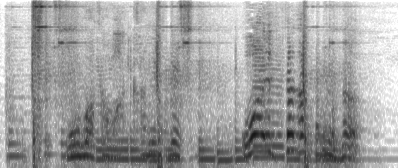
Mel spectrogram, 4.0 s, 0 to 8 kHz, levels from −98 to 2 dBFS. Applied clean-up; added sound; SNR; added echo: neural mask model RNNoise.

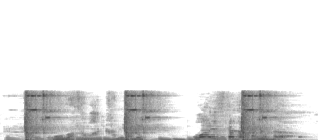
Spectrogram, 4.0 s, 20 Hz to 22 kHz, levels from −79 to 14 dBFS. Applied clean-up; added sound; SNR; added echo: classical method log-MMSE.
